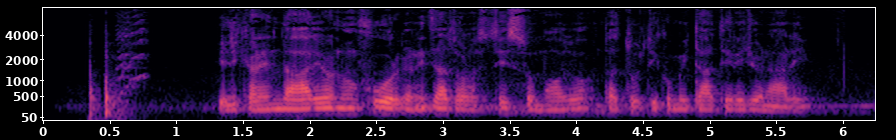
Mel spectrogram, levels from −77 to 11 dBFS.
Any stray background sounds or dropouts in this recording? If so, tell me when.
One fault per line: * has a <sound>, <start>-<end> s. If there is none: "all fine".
* has a squeak, 0.3-0.8 s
